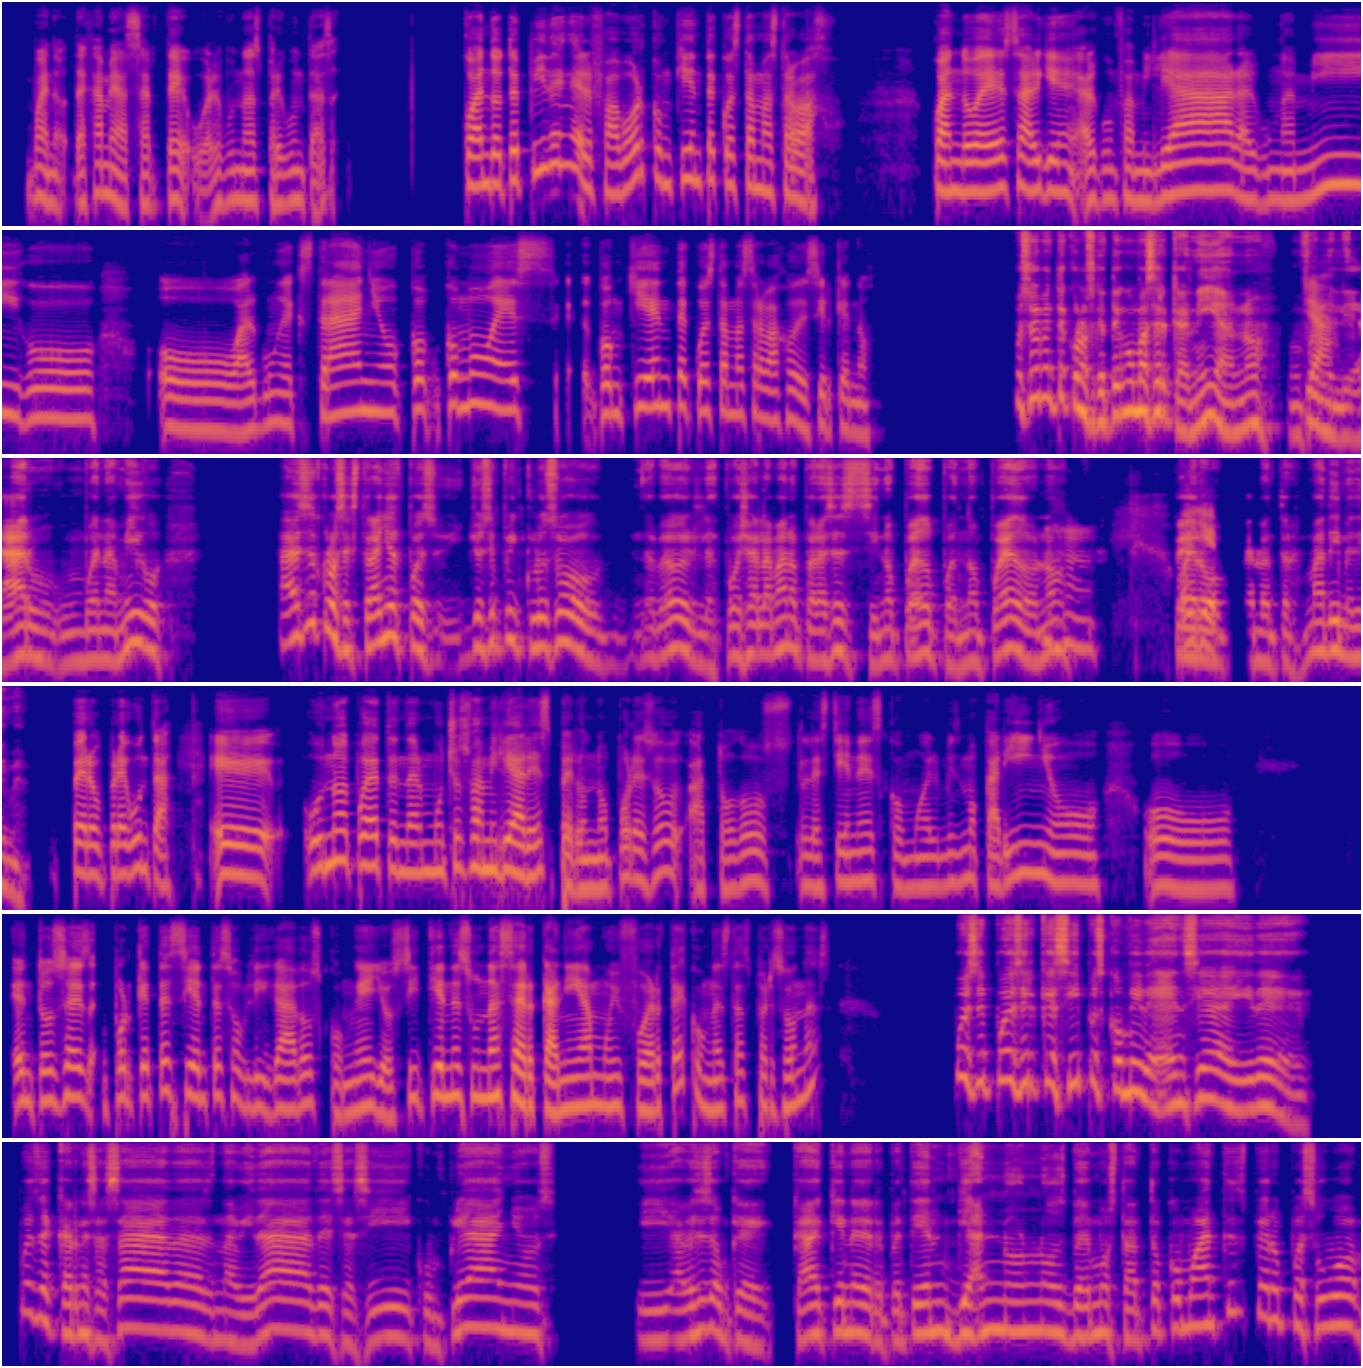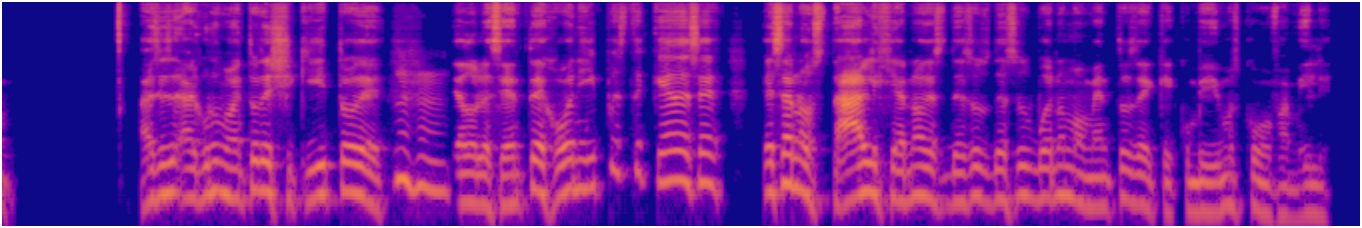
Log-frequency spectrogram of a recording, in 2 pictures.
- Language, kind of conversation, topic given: Spanish, advice, ¿Cómo puedo decir que no a un favor sin sentirme mal?
- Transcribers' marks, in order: tapping; unintelligible speech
